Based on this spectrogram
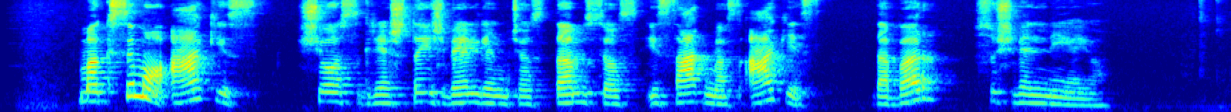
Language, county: Lithuanian, Tauragė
